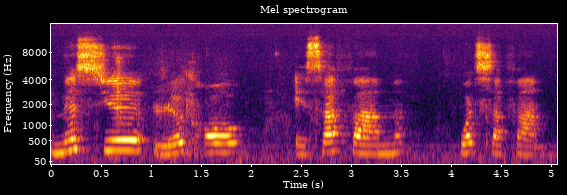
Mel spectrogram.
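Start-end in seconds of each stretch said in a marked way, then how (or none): 0.0-3.5 very slow, slow-paced reading aloud. Reading a French lesson passage aloud to the students: very slowly. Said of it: "we are gonna read this very slowly".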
